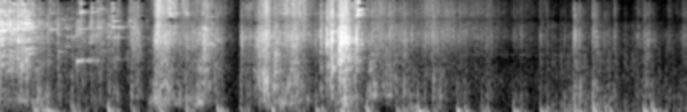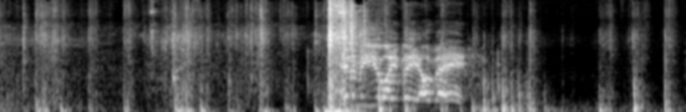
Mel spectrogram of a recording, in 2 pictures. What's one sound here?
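Quick footsteps thud on the ground.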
